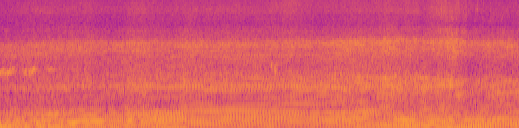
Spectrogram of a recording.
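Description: A classic car's engine running as it drives past, its pitch rising at the start, holding steady, then dropping away near the end.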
